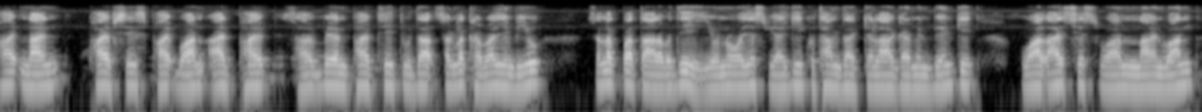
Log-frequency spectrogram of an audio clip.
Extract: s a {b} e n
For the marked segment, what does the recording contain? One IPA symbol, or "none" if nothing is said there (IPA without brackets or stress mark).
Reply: b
